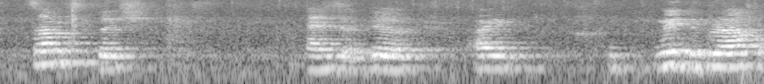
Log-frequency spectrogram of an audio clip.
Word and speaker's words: Samstag: For a Saturday, we say Samstag, and I made the graph of all the variants in writing we found. Here's the list on the right. And you see the stressed syllable is the first one.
